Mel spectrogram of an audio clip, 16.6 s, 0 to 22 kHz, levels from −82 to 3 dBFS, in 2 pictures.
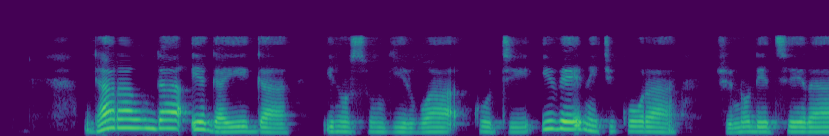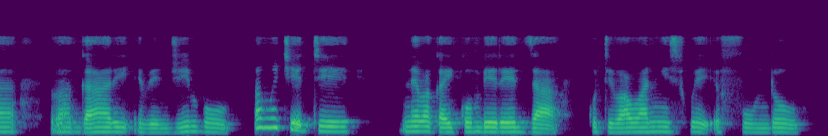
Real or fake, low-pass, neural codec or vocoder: fake; 7.2 kHz; codec, 16 kHz in and 24 kHz out, 1 kbps, XY-Tokenizer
